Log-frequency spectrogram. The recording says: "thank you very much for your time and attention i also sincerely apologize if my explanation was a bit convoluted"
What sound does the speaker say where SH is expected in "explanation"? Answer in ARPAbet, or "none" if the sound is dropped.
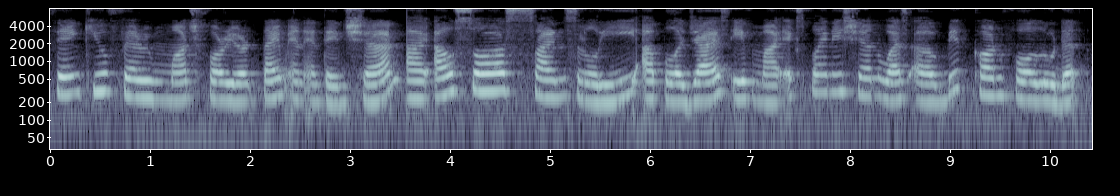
SH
